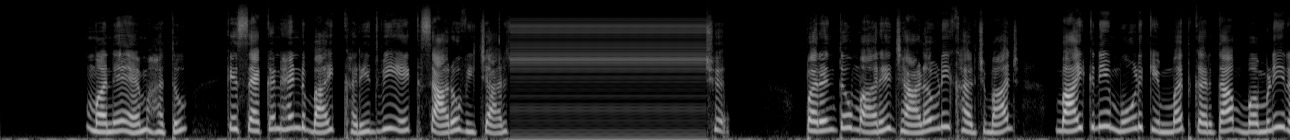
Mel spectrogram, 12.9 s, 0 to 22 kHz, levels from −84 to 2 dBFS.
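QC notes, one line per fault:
5.11–7.06 s, system hang loop: a 10.67 ms slice of speech repeats as a steady 93.8 Hz buzz, which fits a stalled 512-sample buffer.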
